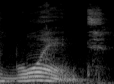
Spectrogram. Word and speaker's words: buoyant: jovial full of like buoyant is buoyant it's pronounced as buoyant and freedom of girlhood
